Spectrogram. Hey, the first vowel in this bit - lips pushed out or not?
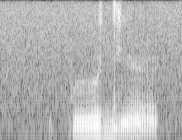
no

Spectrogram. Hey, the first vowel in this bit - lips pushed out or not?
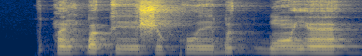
no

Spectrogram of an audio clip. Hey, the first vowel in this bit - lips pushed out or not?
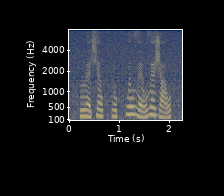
no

